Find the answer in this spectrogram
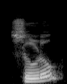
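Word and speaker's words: pseudo: देखिए आभासीय ठोस को हम इसमें पी साइलेंट हो जाता है तो इसमें हम उसे सूडो सॉलिड बोलते हैं।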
